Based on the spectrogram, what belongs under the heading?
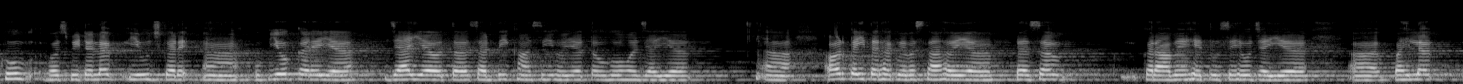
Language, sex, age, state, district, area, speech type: Maithili, female, 18-30, Bihar, Supaul, rural, spontaneous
